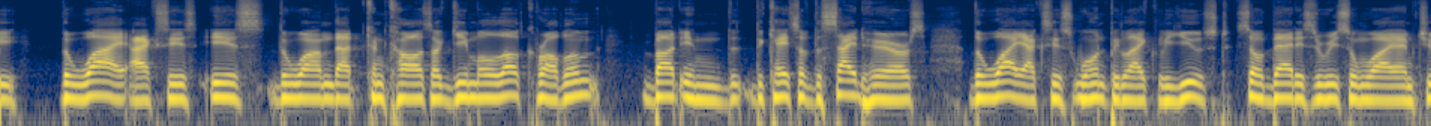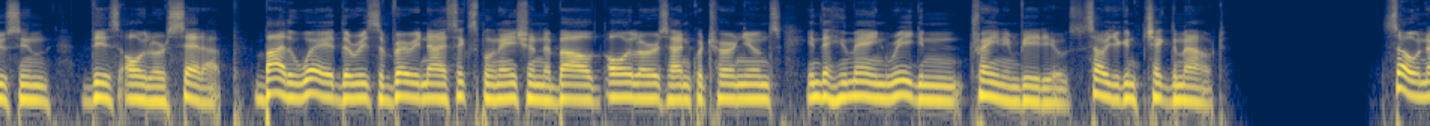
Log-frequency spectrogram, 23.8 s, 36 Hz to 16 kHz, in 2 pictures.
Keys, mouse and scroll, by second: 0.5-1.4 drag, 1.4-2.3 middle drag, 3.0 click, 3.2 middle drag, 6.5 middle drag, 6.7 click, 8.8-10.0 drag, 10.0-10.5 middle drag, 10.5-11.8 drag, 12.0 middle click, 13.2-14.8 middle drag, 14.8 drag, 14.9-15.3 middle drag, 15.1 r, 15.7 middle click, 16.5 middle drag, 16.7-17.5 drag, 16.9 r, 17.5 middle drag, 19.7-20.9 drag, 20.9-22.5 middle drag, 22.5 click, 23.3-23.8 middle drag.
